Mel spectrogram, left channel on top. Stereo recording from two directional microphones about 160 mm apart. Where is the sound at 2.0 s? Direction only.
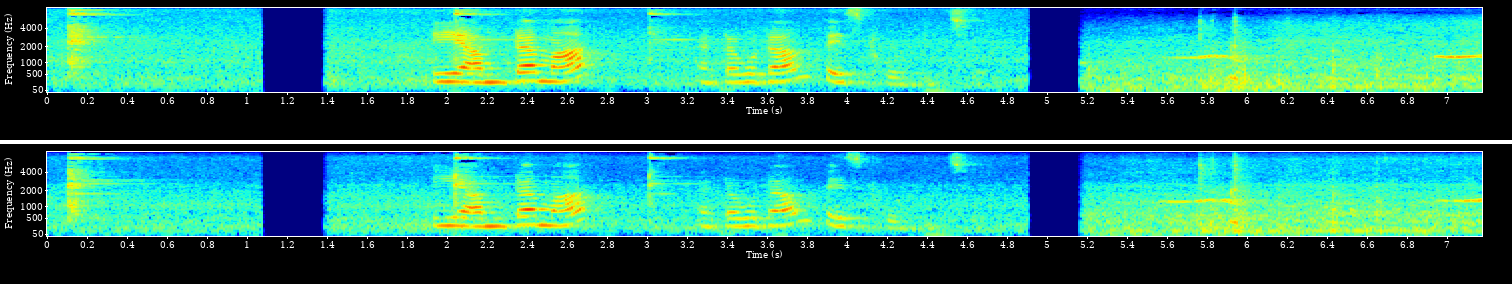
10° left (ahead or behind).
